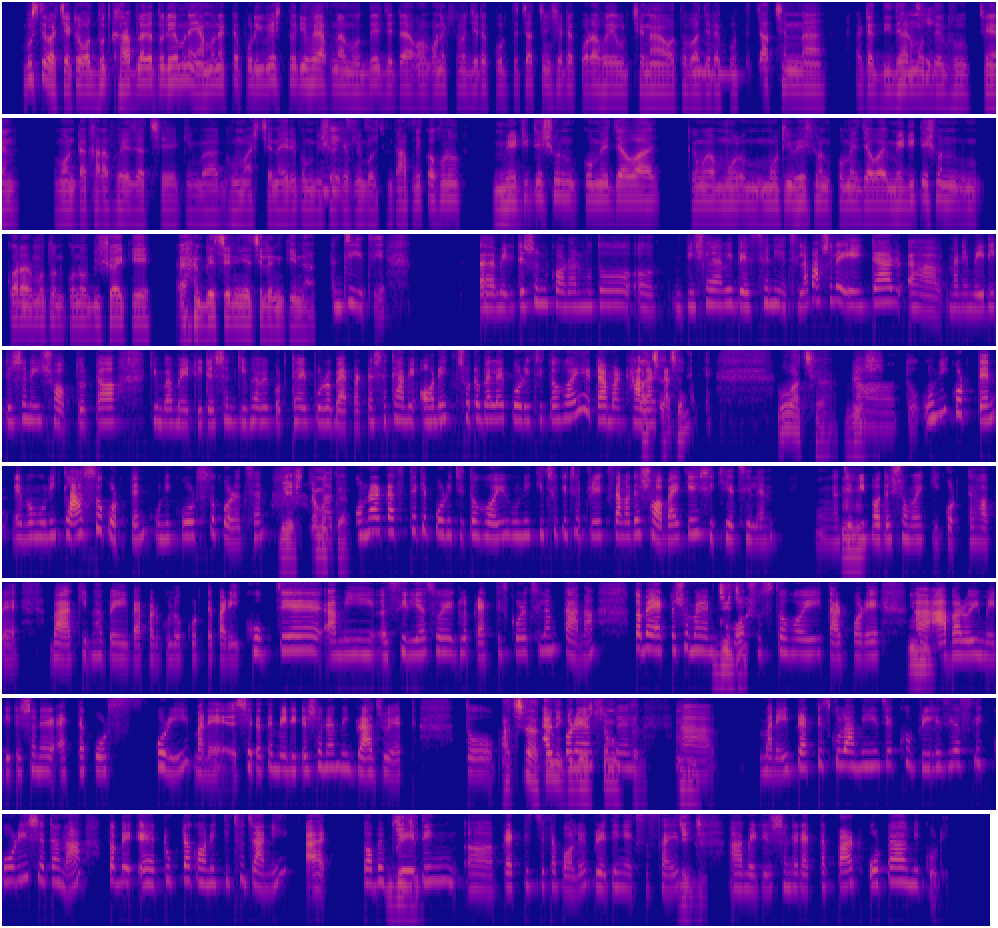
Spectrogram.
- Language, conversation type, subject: Bengali, podcast, মোটিভেশন কমে গেলে আপনি কীভাবে নিজেকে আবার উদ্দীপ্ত করেন?
- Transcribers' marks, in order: chuckle; "বেছে" said as "বেসে"; in English: "religiously"; in English: "breathing"; tapping; in English: "ব্রেদিং এক্সারসাইজ"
